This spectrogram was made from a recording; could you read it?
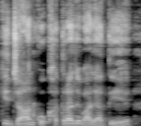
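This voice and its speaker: Male current affairs teacher, soft-edged mellow voice, mid pitch, didactic explainer who restates points. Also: fairly even intonation, unhurried. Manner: didactic, repeats and rephrases points. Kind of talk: explanatory lesson to camera.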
